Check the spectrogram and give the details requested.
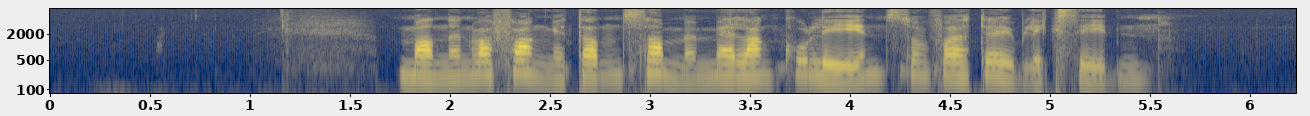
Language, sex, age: Norwegian, female, 28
